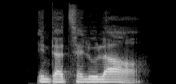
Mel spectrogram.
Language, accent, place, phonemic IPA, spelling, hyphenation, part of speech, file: German, Germany, Berlin, /ɪntɐt͡sɛluˈlaːɐ̯/, interzellular, in‧ter‧zel‧lu‧lar, adjective, De-interzellular.ogg
- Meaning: intercellular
